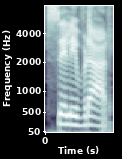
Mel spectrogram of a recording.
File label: "celebrate" Spanish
